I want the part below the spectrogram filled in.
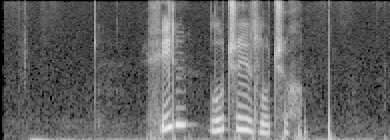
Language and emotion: Russian, neutral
